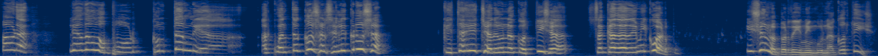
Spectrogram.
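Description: A woman's voice: sits high, very animated, measured pace, fairly bright tone, full character voice. A woman voicing Adam, the first man, grumbling dryly about his companion. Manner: dry, grumbling complaints. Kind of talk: radio drama acting.

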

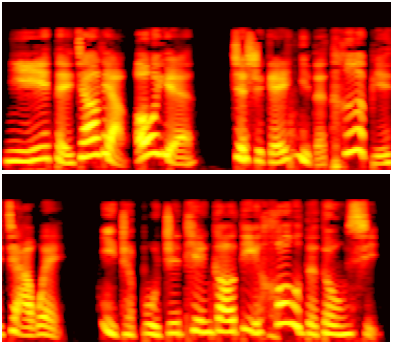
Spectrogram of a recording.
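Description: A woman's voice: high-pitched, animated, a little slow, fairly bright tone, dry recording, studio quality. A woman voicing a mocking, bullying young male wolf who sneers and threatens. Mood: sneering.

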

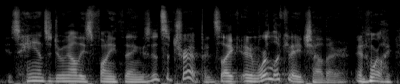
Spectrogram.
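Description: A man's voice: medium pitch, fast talker. A man co-hosting a podcast, telling a wild story in crude casual chat, laughing often and acting out what others said. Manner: animated, laughing often, crude, acts out others' lines loudly. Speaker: podcast co-host.

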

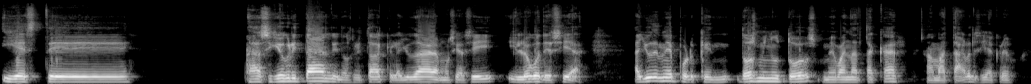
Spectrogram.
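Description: At a moderate pace and with a mid-range voice, a young man with a Mexican accent shares a story on the podcast he co-hosts. He keeps it casual and animated, leaning on slang and impersonating the people he quotes.

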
